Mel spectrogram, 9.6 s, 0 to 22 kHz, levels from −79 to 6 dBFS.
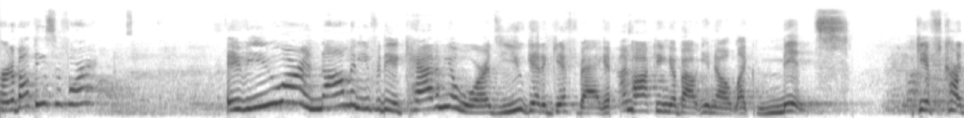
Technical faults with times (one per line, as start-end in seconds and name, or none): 1.26-1.31 damaged data in a compressed stream
3.53-3.59 damaged data in a compressed stream
6.27-6.33 damaged data in a compressed stream
9.52-9.58 damaged data in a compressed stream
